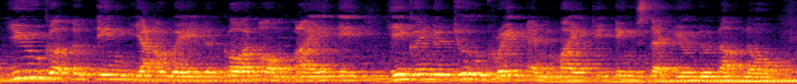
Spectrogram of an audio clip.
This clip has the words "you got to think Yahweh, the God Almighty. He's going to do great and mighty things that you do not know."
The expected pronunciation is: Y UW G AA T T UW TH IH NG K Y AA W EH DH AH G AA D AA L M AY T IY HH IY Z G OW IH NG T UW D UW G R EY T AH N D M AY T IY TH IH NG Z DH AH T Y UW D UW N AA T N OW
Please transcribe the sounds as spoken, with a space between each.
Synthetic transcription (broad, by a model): Y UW G AA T T UW T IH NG Y AA W EH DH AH G AA D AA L M AY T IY HH IY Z G OW IH NG T UW D UW G R EY T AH N M AY T IY T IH NG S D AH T Y UW D UW N AA T N OW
